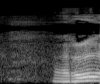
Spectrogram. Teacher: പകുതി സ്വരവും എന്നാൽ ഒരു വ്യഞ്ജനത്തിന്റെ ഛായ അതിനകത്തുണ്ട്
